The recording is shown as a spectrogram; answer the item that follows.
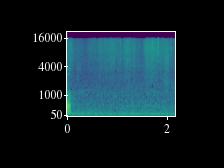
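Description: Faint rustling of dry grass as fingers push a smouldering ember into a loose bundle of dry grass tinder.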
